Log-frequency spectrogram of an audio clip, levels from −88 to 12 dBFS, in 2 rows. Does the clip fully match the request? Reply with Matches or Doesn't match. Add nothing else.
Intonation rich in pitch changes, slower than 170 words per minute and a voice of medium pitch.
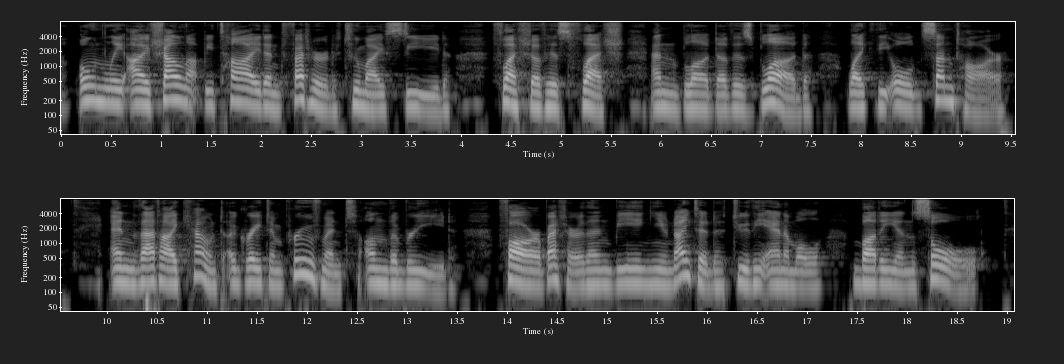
Doesn't match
